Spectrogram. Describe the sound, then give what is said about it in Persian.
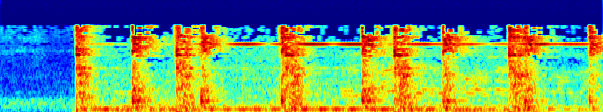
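Repeated metallic hammer strikes on copper ring out in a quick, slightly irregular rhythm, about a dozen blows, as a coppersmith works in the coppersmiths' bazaar of Herat, Afghanistan, with a faint workshop hum underneath and no talking. “بازار مسگری های هرات که در میان مردم شهرت عام و خاصی داشت دیگر رونق گذشته را ندارد. نه صدای آن چکش ها به گوش می رسد و نه هم ظروف میسی خریداران سالهای گذشته را دارد.”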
